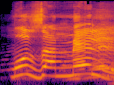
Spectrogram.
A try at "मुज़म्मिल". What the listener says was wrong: मुजम्मिल, जा पर तशदीद और मीम पर भी तशदीद है, तो मुजम्मिल।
